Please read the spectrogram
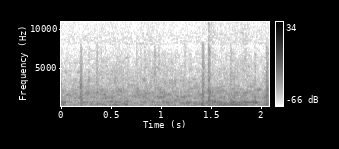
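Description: Near silence: faint room tone with two faint clicks, one just after the start and one about a second and a half in.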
